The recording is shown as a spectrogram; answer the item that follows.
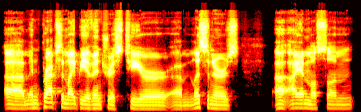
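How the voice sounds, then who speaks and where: A man from the United States giving careful, measured answers as a podcast guest, pausing often on ums and restarts. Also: deep voice, fairly even intonation, a bit bright, smooth.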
